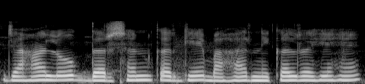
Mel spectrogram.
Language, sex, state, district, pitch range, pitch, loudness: Hindi, female, Gujarat, Valsad, 185-200 Hz, 190 Hz, -13 LUFS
